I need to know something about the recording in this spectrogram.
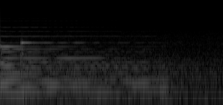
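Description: A piano plays sustained closing chords.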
